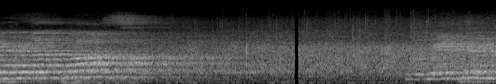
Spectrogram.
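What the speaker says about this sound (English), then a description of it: "Give them one more big round of applause" An audience at a youth sports tournament final applauds continuously, a dense close clapping that eases slightly partway through and swells again at the end, with no talking over it.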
